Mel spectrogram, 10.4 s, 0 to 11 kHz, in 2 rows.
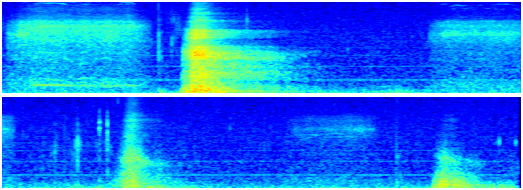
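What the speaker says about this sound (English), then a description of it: "Take 3 deep breaths." Slow, deep breaths during a yoga session for runners: four soft, airy inhale-exhale swells spaced a couple of seconds apart, close and quiet, with no talking.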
